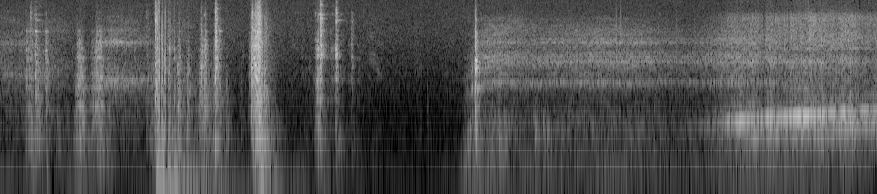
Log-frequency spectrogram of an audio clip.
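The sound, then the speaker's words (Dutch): A vehicle canopy being shut during a drive near the equator: several heavy clunks and rattling knocks, with the loudest slam in the middle, followed by a steady motor hum and a rising whine. “Ik doe de kap weer dicht.”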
